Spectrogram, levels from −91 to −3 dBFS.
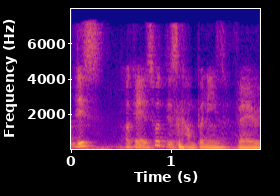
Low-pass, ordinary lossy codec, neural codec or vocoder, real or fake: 7.2 kHz; AAC, 32 kbps; codec, 24 kHz, 0.9 kbps, DualCodec; fake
